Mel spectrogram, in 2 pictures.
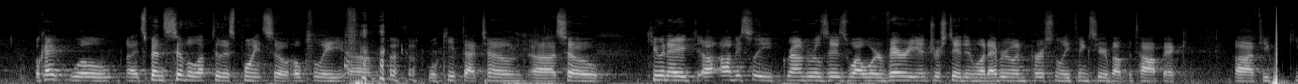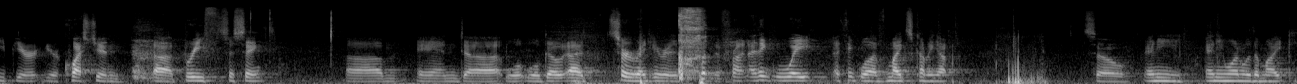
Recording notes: Q&amp;A with the audience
